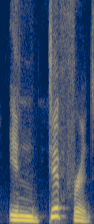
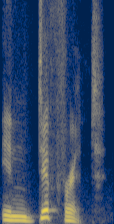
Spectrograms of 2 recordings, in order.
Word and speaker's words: indifferent: the second word is indifferent so we we stress the second syllable indifferent indifferent yes and the last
